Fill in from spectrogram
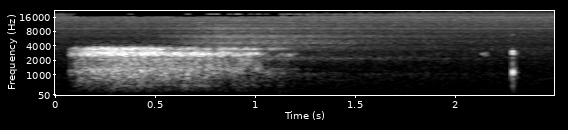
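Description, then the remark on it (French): A long, airy breath drawn in through the nose during a breathing exercise, steady for about a second before fading, followed by quiet and a single faint click. “Donc là, vous allez inspirer par le nez et souffler doucement.”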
